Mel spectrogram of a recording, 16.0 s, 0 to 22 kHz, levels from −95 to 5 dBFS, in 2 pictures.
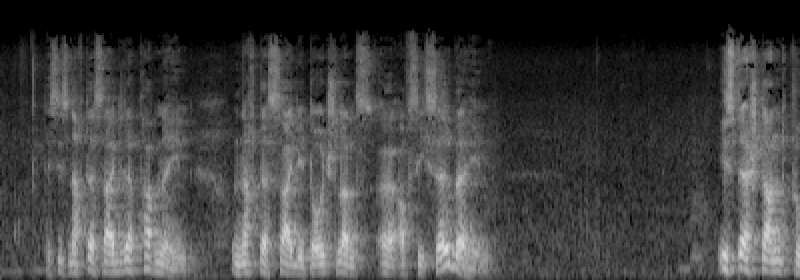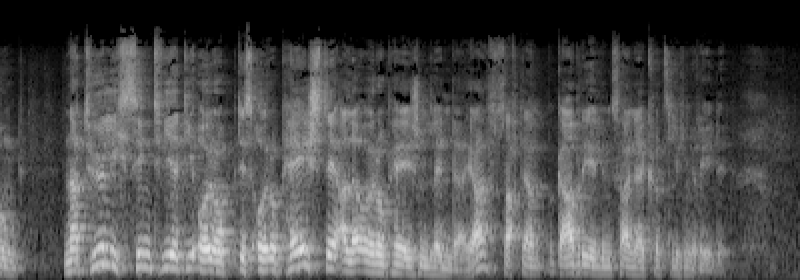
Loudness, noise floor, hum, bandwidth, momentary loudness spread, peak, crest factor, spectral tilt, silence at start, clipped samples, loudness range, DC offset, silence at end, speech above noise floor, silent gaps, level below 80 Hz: -19 LUFS; -57 dBFS; none; 13 kHz; 15 LU; -2 dBFS; 18 dB; -4 dB/octave; 0.45 s; under 0.1%; 8 LU; under 0.1%; 0.75 s; 38 dB; none; -68 dBFS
